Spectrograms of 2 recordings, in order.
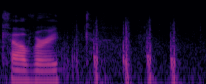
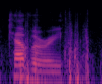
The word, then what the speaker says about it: cavalry: hill cuz that is a lot of calary caval Cavalry I think I said it right I I keep I don't know why I kept saying l in front of the other one okay uh battle buddies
